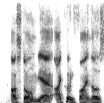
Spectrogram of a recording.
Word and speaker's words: Eustoma: I can't pronounce the first one. How do you say it? Eustoma. Ostome.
